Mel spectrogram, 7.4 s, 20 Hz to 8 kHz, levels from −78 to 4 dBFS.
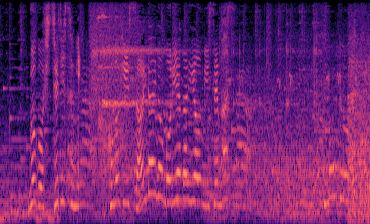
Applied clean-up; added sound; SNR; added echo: none; none; none; none.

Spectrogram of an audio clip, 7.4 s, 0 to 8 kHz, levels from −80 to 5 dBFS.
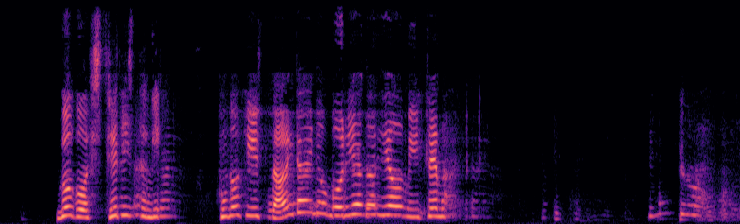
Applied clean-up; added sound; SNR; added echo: neural mask model DeepFilterNet 3.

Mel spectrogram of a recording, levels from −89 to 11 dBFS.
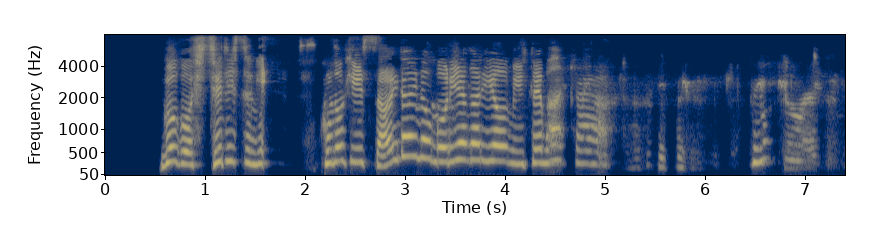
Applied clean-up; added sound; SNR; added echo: neural mask model Resemble Enhance denoiser.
